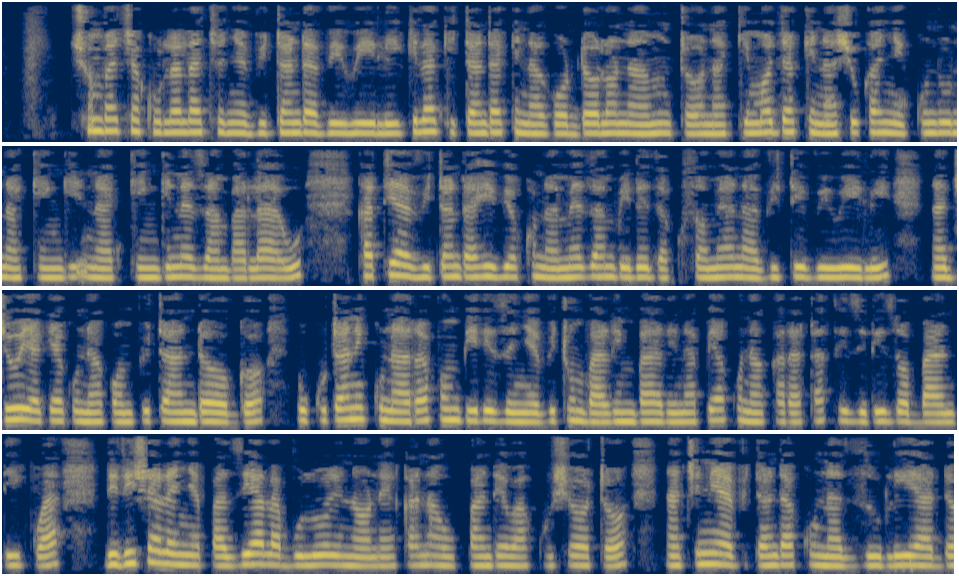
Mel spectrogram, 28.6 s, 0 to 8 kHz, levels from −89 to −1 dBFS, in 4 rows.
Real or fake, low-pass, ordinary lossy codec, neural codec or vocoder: real; 7.2 kHz; MP3, 32 kbps; none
